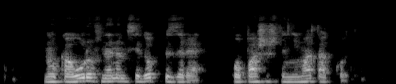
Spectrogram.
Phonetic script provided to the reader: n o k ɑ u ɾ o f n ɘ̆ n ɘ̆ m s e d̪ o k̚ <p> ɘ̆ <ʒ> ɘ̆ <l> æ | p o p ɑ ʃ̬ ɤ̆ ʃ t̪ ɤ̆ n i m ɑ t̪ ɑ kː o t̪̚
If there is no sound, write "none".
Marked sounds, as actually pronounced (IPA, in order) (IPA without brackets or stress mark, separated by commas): p, z, ɾ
